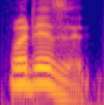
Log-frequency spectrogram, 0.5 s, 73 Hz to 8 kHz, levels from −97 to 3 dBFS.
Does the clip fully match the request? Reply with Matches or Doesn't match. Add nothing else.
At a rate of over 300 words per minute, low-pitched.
Doesn't match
